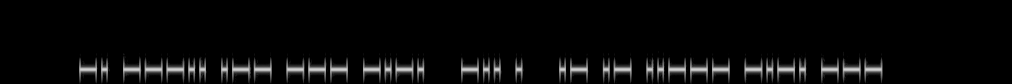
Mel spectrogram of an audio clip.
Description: Morse code, heard as a keyed tone, about 22 wpm, 700 Hz. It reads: N8WOC DE AA2CO
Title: USA Callsign DE Callsign - 5 Characters - 22wpm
